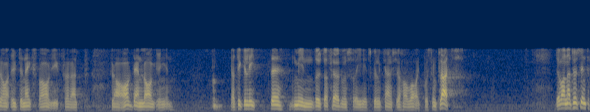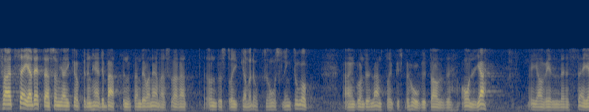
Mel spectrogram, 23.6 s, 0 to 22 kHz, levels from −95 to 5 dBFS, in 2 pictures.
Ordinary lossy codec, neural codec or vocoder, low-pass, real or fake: none; none; 3.6 kHz; real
